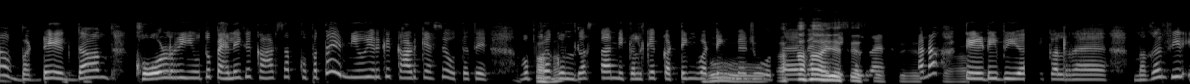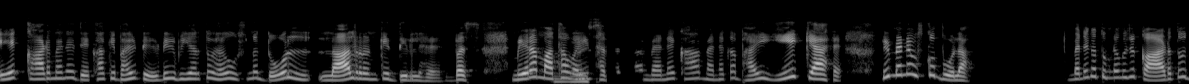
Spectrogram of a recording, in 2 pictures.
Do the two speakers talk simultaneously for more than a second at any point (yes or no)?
yes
